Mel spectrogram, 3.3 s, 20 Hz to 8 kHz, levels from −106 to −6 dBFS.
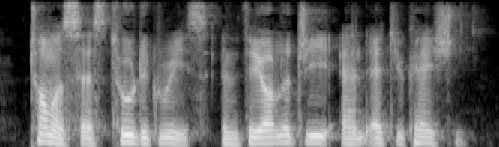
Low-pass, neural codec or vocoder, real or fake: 7.2 kHz; none; real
